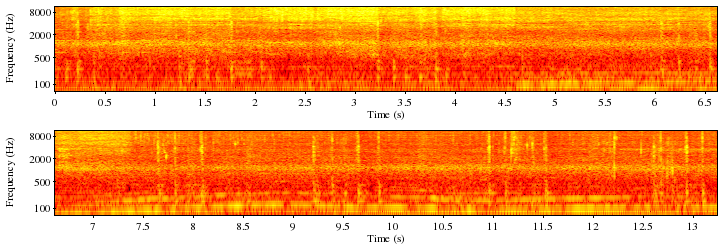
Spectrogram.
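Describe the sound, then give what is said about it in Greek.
Steady running water splashes and hisses continuously as it is poured under pressure through an air filter to rinse out fine particles and mud, until the water coming out the back runs clean, with a low rumbling tone shifting underneath in the second half. No one speaks. “ρίχνουμε νερό μέχρι να δούμε ότι το νερό που βγαίνει από πίσω είναι καθαρό.”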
